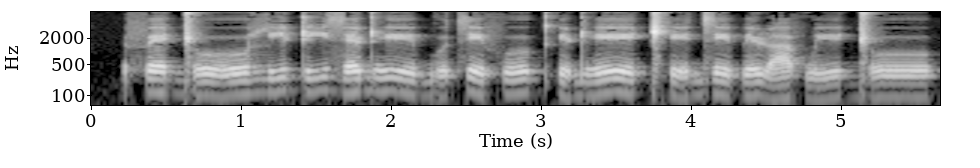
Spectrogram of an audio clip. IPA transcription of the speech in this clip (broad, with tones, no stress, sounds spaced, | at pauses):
f ɛ˧ ɡ͡ǁ oː˧˩˧ ɮ i˧˥ ʈ i˧˥ z ɛ˧˥ ɖʱ ɪː˥˨ b ʊ˧˩˧ t͡s e˥˨ f ʊː˧˥ kʰ ɪ˧˩˧ ɖʱ eː˧˥˧ ǁʰ e˧˩˧ d͡z e˥˨ p e˧˥ ɭ a˩˧ f w ɪː˩˧ ɡ͡ǁ oː˧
